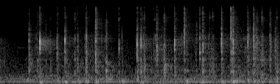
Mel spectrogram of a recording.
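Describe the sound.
Typing on a computer keyboard while writing an internal report in an office: many quick, irregular key clicks, moderately loud, with brief pauses between bursts and no talking.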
